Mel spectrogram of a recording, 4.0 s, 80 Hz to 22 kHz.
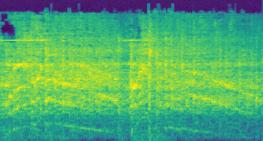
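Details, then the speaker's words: Hosim X08 brushless 4WD RC truck on a 3S pack: the motor whine rises and falls with throttle. It catches abruptly when throttle is reapplied after coasting, because the ESC locks onto the brake. "because what it's doing is when I go ahead and pull on the trigger see when it's coasting and I go to give it throttle again it locks onto the brake and then it causes an issue"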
